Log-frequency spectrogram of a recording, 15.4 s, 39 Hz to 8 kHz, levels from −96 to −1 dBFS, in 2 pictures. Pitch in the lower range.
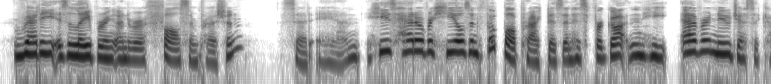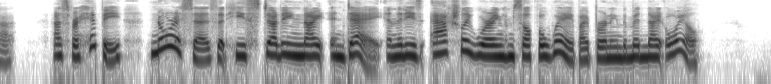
No: high, 230 Hz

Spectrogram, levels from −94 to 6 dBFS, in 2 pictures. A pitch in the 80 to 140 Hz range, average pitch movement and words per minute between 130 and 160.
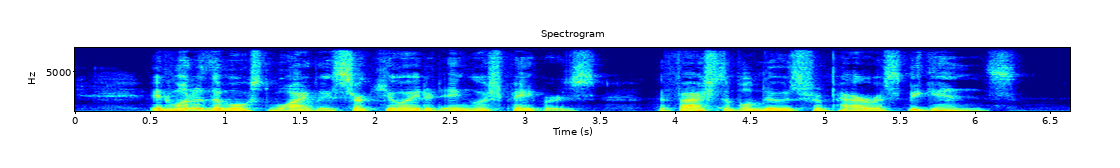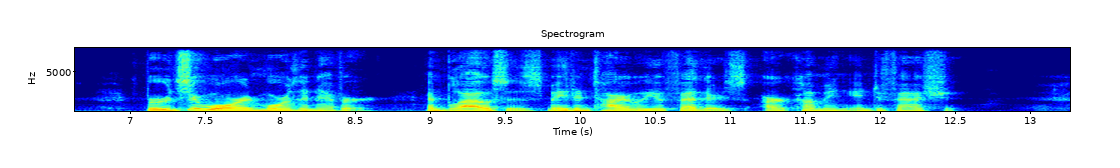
No: low, 135 Hz; wide, 5.7 semitones; average, 140 wpm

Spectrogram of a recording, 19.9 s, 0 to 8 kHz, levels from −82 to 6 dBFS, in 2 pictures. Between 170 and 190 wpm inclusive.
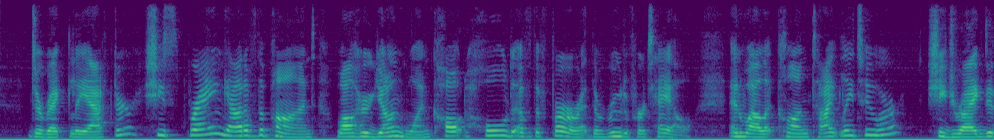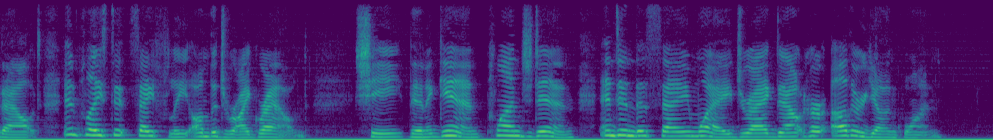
Yes: average, 175 wpm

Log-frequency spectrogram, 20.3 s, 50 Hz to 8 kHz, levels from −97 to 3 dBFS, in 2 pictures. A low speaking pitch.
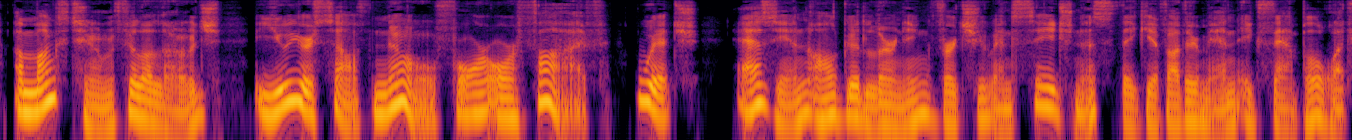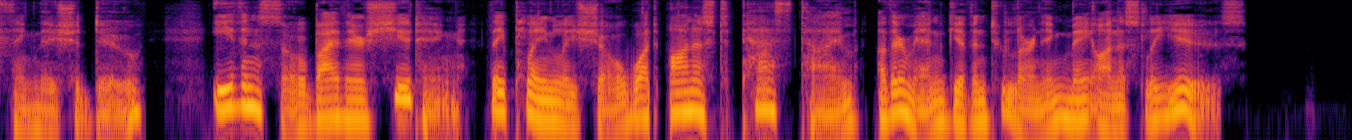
Yes: low, 110 Hz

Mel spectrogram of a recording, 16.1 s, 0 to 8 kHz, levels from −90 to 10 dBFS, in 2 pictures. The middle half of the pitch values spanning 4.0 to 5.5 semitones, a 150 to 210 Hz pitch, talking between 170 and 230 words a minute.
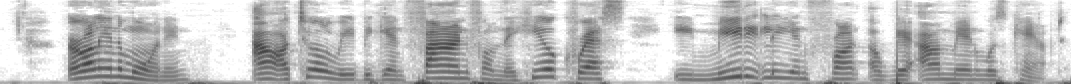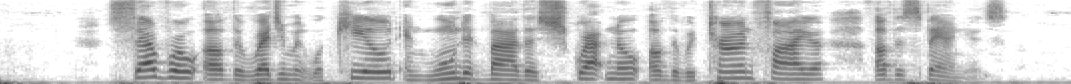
No: average, 5.0 semitones; medium, 185 Hz; average, 145 wpm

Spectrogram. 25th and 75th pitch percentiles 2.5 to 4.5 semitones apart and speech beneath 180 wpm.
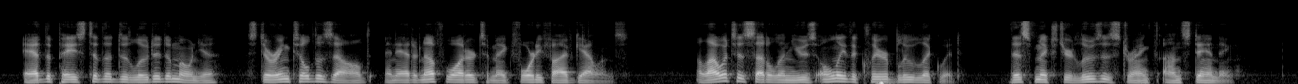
Yes: average, 3.5 semitones; average, 160 wpm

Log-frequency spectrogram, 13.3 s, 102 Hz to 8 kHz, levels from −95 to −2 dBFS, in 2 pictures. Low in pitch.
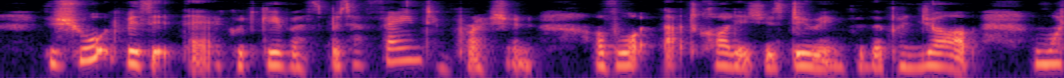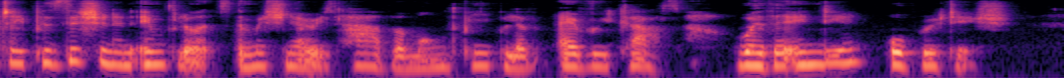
No: high, 215 Hz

